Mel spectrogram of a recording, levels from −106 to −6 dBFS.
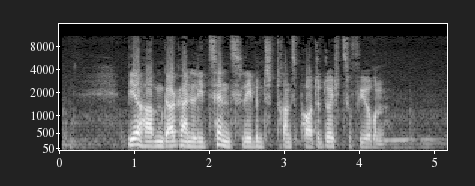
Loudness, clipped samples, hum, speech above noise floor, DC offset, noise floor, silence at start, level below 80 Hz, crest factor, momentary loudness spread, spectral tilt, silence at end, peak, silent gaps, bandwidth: -16 LUFS; under 0.1%; none; 31 dB; under 0.1%; -47 dBFS; 0.9 s; -60 dBFS; 16 dB; 12 LU; -6 dB/octave; 0.25 s; 0 dBFS; none; 11.5 kHz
